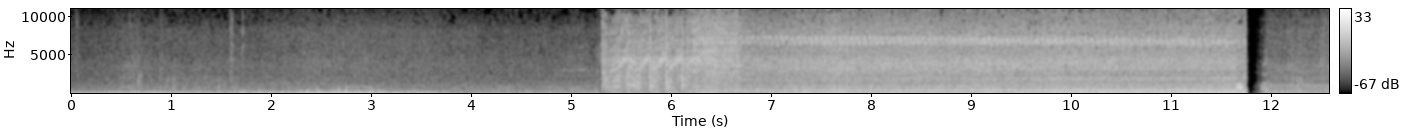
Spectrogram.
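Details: Mazda 3 that died and would only crank, after replacing a blown fuel pump fuse caused by a shorted stripped wire: short crank, catches at once, settles into steady even idle with no misses or knocks.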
